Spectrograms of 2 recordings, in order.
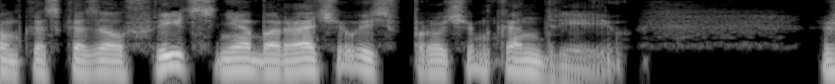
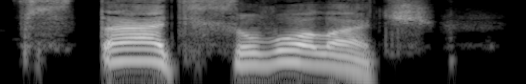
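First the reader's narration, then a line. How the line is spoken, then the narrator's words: Sudden full-throated yell. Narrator (Russian): неожиданно заорал Фриц во все горло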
